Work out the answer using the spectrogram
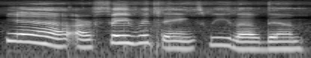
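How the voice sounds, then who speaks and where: A woman's voice: medium pitch, sing-song, slow pace, dark tone. A woman chatting casually and informally as she hosts a game live stream, often repeating her phrases. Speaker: streamer hosting a visual novel playthrough. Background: music behind the voice.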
